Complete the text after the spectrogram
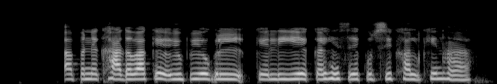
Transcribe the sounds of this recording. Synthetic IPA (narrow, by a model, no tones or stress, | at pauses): əpnekʰaːd̪wakeʊpjoːɡkeliekəɦĩsekʊt͡ʃʰsikʰəlkʰinɦã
